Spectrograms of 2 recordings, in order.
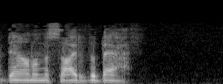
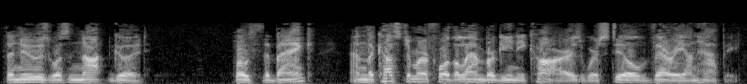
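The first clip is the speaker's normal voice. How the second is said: plain reading voice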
